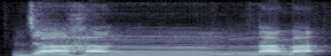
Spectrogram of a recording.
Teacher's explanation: نون کے اوپر تشدید ہونے کی وجہ سے ایک الف کے برابر غنہ کریں گے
